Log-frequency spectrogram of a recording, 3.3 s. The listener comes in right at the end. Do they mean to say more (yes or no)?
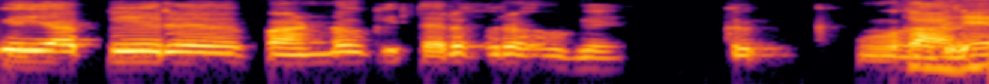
yes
